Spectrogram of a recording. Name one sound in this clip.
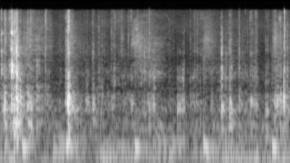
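A plastic package crinkles and rustles as it is handled.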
